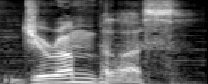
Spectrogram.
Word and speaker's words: Churumbelas: Suggestion on how to pronounce it. Churumbelas. – Well, is it right. A DJ? – It's a CH pronounced like a JU, he says.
